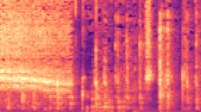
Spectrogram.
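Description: Typing on a computer keyboard: a rapid run of key clicks from just under a second in, after a short hiss at the start.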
